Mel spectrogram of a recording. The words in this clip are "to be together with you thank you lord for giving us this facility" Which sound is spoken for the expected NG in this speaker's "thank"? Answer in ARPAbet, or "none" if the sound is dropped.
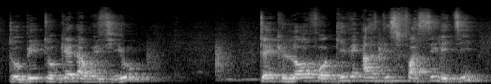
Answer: none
